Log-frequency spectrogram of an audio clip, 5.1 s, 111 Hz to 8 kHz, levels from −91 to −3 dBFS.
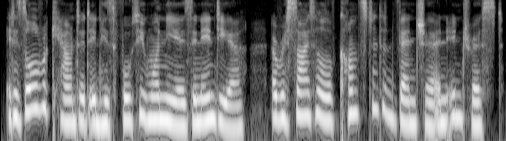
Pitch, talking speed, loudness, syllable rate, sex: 210 Hz, 200 wpm, -16 LUFS, 6.7 syllables/s, female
